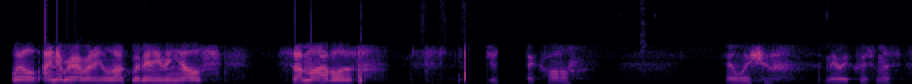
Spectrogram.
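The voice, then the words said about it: Out of breath. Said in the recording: “I'm out of breath”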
